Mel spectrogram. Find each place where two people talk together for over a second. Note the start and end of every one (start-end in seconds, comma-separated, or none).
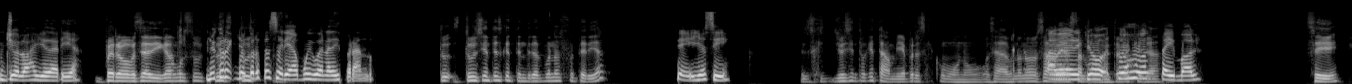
10.4-11.7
